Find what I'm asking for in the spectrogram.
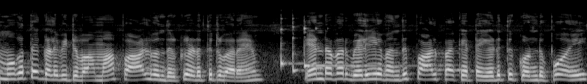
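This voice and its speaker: A woman reading a family novel aloud as an audiobook narrator, voicing the dialogue in her own voice. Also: medium pitch.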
